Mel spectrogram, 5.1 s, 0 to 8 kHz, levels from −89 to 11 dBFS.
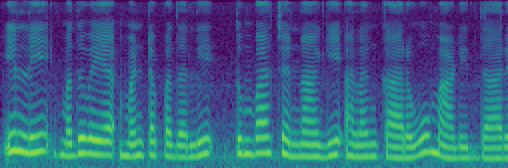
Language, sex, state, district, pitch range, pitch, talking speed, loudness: Kannada, female, Karnataka, Bidar, 210-265 Hz, 230 Hz, 80 wpm, -14 LUFS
